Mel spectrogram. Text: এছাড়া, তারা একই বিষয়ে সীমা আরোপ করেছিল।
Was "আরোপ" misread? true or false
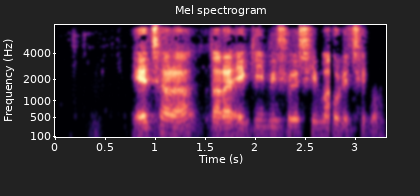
true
